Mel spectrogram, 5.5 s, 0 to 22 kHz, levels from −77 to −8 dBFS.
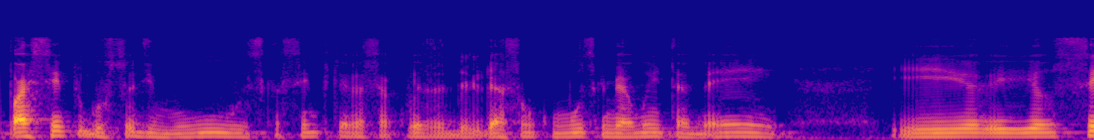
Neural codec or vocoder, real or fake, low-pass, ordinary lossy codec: none; real; 7.2 kHz; none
